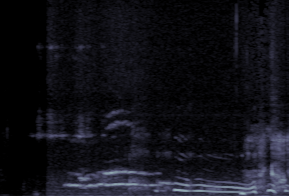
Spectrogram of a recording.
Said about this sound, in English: Oh, I like this because I got to hear your cats.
